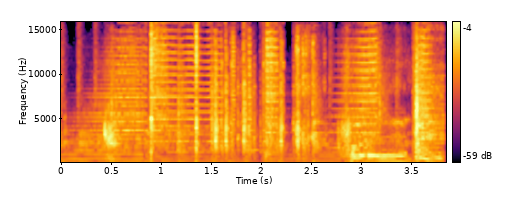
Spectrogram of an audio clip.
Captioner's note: grunts; keys clack; grunts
